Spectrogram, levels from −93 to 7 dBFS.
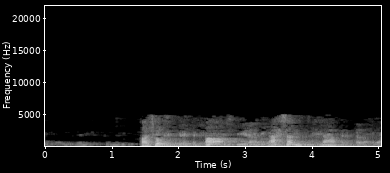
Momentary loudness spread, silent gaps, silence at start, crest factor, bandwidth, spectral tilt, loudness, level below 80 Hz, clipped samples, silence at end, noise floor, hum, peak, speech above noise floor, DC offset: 12 LU; none; 0 s; 20 dB; 5.2 kHz; -11 dB/octave; -27 LUFS; -64 dBFS; under 0.1%; 0 s; -52 dBFS; none; -8 dBFS; 24 dB; under 0.1%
